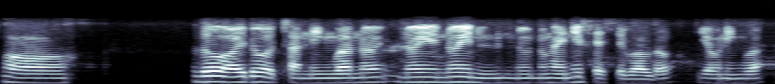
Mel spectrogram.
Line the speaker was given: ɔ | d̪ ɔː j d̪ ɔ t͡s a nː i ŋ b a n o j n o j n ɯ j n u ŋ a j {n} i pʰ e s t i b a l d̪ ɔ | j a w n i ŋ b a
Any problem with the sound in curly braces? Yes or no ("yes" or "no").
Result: no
